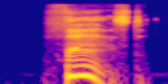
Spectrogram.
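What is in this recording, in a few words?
"fast", English, male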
